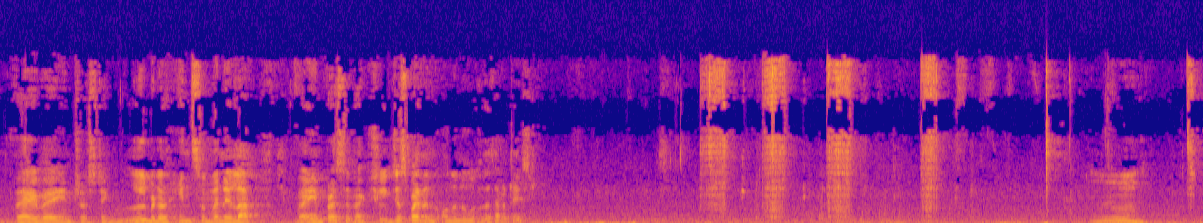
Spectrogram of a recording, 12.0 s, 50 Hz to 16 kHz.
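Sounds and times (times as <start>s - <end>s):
person slurping wine: 7.0s - 9.6s.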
